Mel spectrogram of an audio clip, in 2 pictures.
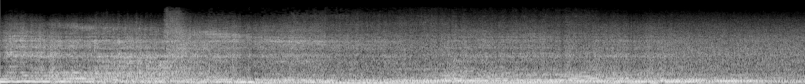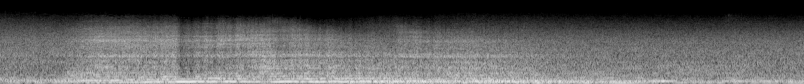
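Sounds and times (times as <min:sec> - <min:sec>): sports car engines and exhausts: 0:00.0 - 0:16.0.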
